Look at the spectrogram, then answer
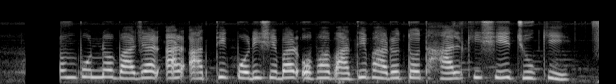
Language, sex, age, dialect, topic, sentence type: Bengali, female, <18, Rajbangshi, agriculture, statement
